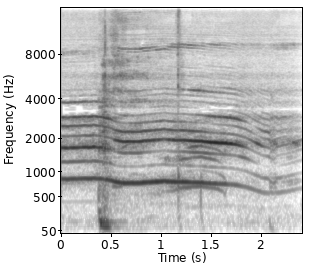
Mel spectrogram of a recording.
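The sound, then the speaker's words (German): Two tomcats, angry at each other, yowl in a long, unbroken, drawn-out wail that slowly sinks in pitch, loud and steady, with a few soft thumps and clicks underneath and no talking. “Die keifen sich gerade krass an.”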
